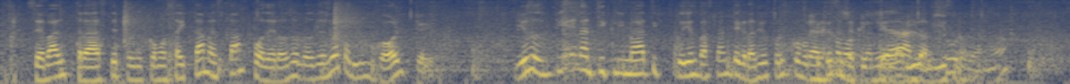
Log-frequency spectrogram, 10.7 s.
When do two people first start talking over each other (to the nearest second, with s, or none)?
8 s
